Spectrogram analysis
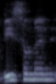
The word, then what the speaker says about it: Wieselman: But Sam, is it Wieselman? Is that how you pronounce it? Yep, that's right. Yep, nailed it.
